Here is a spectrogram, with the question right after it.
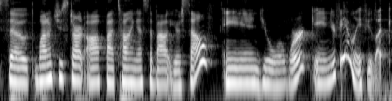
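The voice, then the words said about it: Slight Southern twang. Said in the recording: “I heard your little twang.”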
